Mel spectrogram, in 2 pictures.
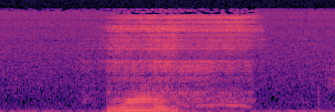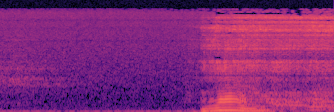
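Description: Two loud rattling snores on breathing in, about four seconds apart, with quiet breathing between them.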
